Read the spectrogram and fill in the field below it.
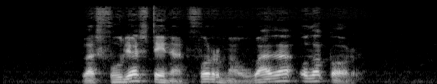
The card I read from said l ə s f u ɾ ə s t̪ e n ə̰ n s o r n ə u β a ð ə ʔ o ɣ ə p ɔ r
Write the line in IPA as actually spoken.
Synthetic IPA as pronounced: l ə s f u ʎ ə s t̪ e n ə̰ n f o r m ə u β a ð ə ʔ o ð ə k ɔ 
